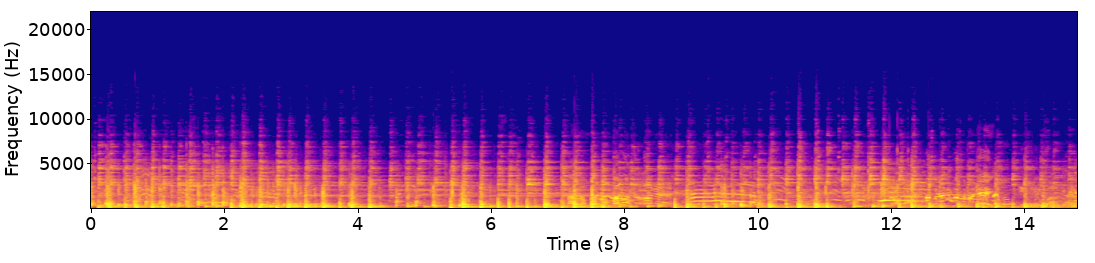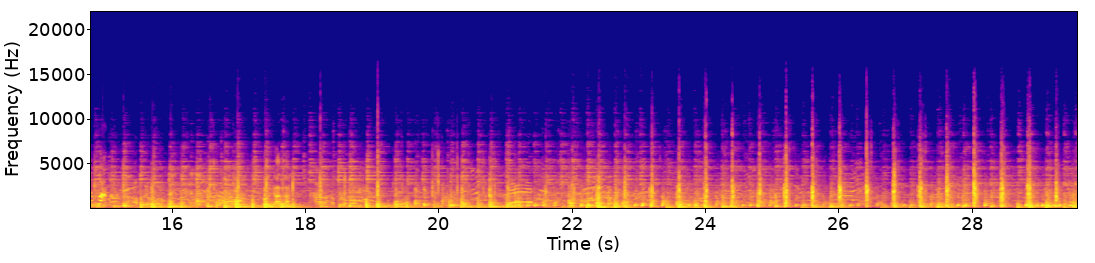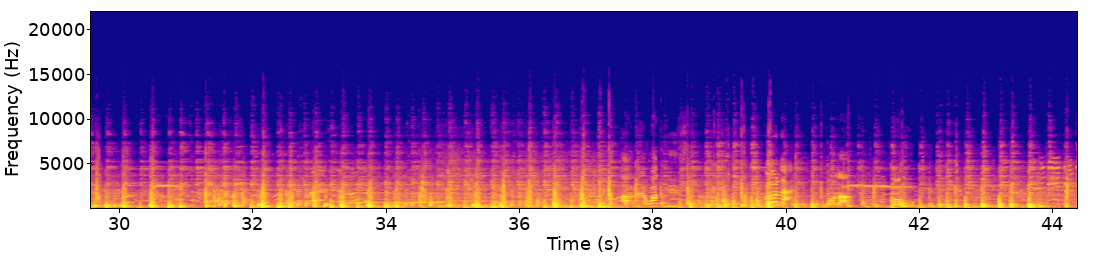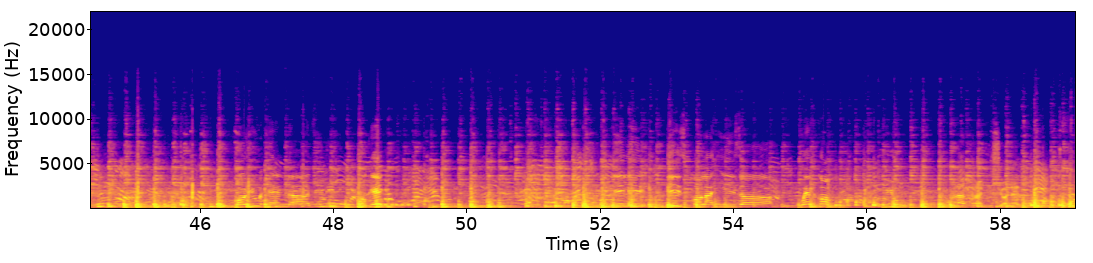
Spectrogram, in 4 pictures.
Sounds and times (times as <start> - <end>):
Tubular bells: 0.0 - 59.1.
